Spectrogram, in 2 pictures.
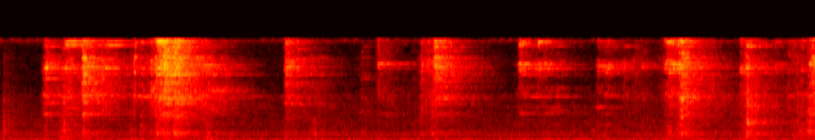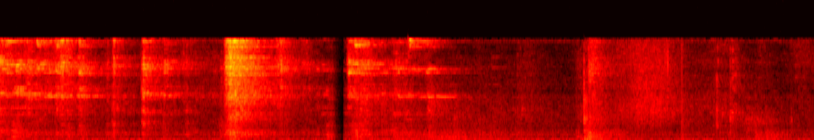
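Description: Scattered clicks, knocks and rustles of small objects being handled, over a steady low hum.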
